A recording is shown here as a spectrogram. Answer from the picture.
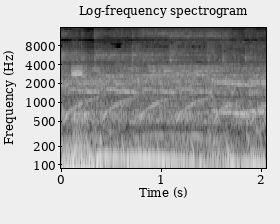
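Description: Siren-style sweep effect blasted from a DJ truck's loudspeaker stack: a run of quick rising whoops, about four a second, under a long falling tone, while the dance track's heavy bass drops back.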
